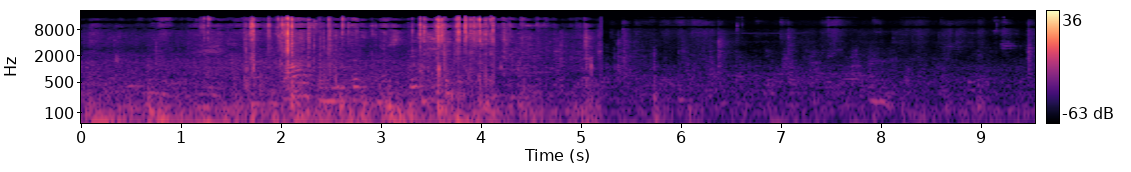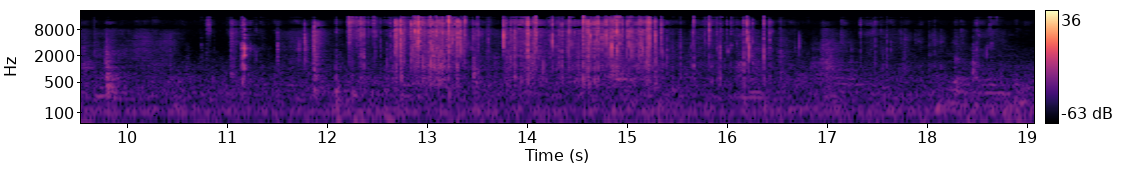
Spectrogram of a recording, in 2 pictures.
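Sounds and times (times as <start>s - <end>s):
plastic bag crinkling: 1.6s - 4.2s, 12.2s - 17.8s.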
